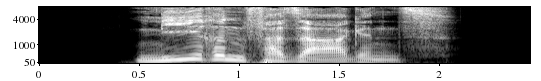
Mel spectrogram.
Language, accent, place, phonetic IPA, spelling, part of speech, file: German, Germany, Berlin, [ˈniːʁənfɛɐ̯ˌzaːɡn̩s], Nierenversagens, noun, De-Nierenversagens.ogg
- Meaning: genitive singular of Nierenversagen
